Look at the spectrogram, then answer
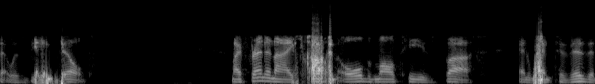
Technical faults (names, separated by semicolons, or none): GSM full-rate codec; GSM bit errors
